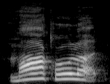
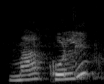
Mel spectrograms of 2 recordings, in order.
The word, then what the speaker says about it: makulit: Makulat. Huh? Makulit? Because you guys do two syllables. So ma, ku, l, it, lut. Makulit.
